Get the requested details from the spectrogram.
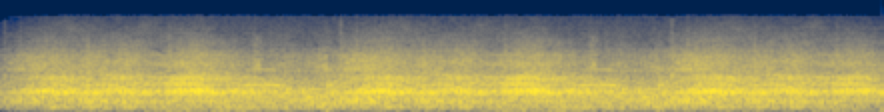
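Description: A large crowd of protesters in Leipzig, East Germany (GDR), chants in unison the slogan "We are the people", a dense wall of many voices rising and falling in steady rhythmic swells, loud and sustained throughout without pause.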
